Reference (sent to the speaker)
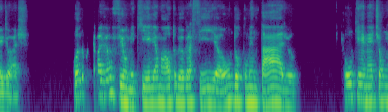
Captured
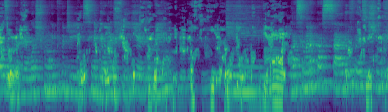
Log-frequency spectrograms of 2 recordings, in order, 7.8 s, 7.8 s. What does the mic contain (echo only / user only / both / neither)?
both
